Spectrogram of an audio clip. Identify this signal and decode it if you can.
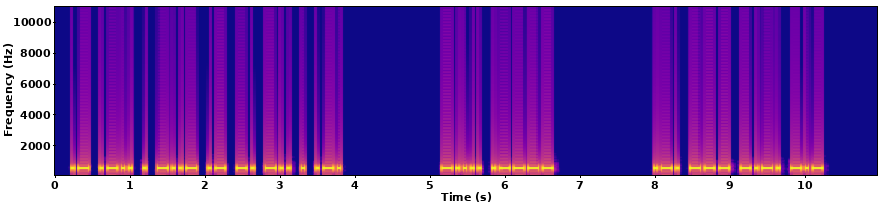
Morse code, heard as a keyed tone, about 25 wpm, 550 Hz. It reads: ALEXANDER 61 ROCK
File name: Ultimate Word List / 25WPM Ultimate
